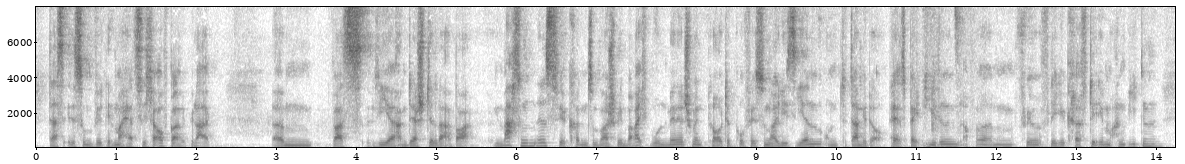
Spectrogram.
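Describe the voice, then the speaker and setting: The voice is somewhat breathy, moving at a moderate pace with ordinary pitch variation and very even loudness. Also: man, medium pitch for a man. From Ruhr area, Bochum. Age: 40s. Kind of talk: interview.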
